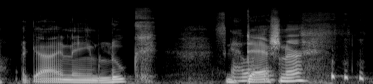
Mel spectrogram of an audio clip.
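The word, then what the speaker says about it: Dashjr: Dashner or Dash Jr. Depends on who you're talking to.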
